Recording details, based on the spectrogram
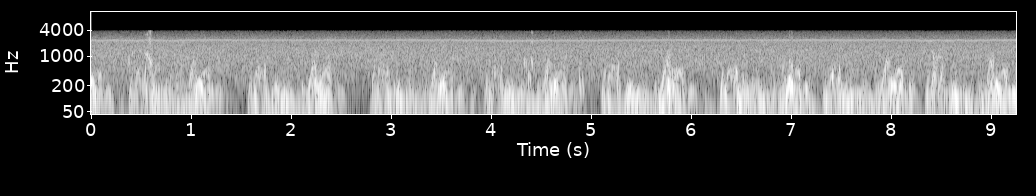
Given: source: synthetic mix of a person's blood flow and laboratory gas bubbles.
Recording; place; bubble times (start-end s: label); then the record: Doppler ultrasound of blood flow; precordium
0.36-0.95 s: bubbles
4.31-4.46 s: bubbles
4.84-4.97 s: bubbles
6.41-6.57 s: bubbles
8.38-8.54 s: bubbles
From the record:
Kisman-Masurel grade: 121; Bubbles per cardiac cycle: 1 to 2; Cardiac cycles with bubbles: 10 to 50%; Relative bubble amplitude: barely perceptible (0.100 to 0.250); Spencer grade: 2 (many but less than half of the cardiac periods contain bubble signals, singularly or in groups); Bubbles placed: only in the low amplitude regions of the cardiac cycle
